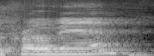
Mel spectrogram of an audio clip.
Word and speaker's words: Provan: it's always nice to make new friends Rachel provan great day pronounce it correct because they just did you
